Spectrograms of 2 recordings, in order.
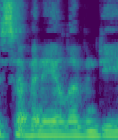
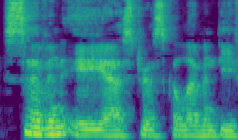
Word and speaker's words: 7A*11D: Brian mentioned that I'm one of the co-founders and co-curators of the 7A11D International Festival of Performance Art. 7A11D is spelled 7A*11D, and the asterisk is silent.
